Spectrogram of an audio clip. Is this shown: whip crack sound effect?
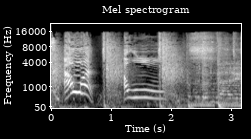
yes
